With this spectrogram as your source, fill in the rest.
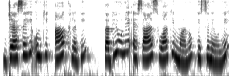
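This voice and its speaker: A woman narrating a devotional folk tale in a steady, expressive manner. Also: high-pitched, normal speed. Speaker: storyteller.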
